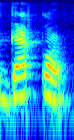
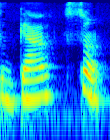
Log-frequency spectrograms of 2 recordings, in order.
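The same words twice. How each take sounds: First: The c is pronounced like a k. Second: The c is pronounced like an s. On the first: The speaker calls it wrong. "if we remove this accent from the C, it would be pronounced as" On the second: The speaker calls it right. "So the word will be pronounced as"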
